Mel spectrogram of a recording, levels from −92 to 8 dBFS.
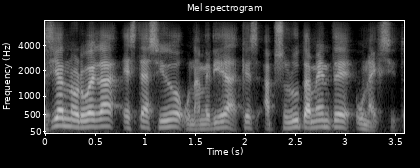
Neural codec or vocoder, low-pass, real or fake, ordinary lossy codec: codec, 16 kHz, about 1 kbps, DyCAST, with the encoder's durations; none; fake; none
